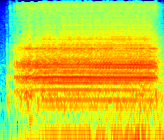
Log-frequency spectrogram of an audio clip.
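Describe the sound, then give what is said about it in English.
A large motorized drill boring over a mile deep into Antarctic ice to collect ice samples whirs steadily and loudly, a sustained mechanical drone with a tonal hum that starts abruptly and runs for about a second and a half before cutting off. “Some samples even require a humongous drill that bores over a mile deep into the Antarctic.”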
